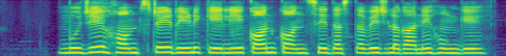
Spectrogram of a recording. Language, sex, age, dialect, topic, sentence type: Hindi, female, 18-24, Garhwali, banking, question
